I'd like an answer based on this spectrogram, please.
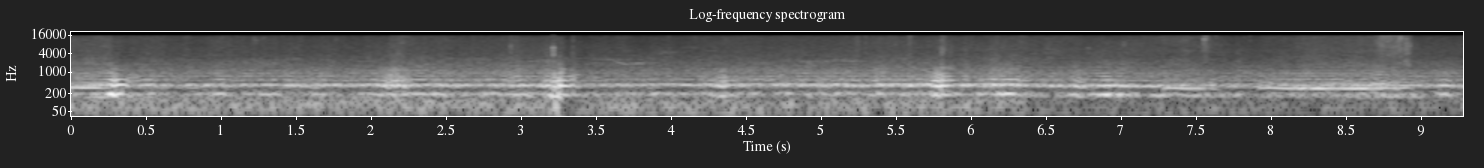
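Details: Tree bumblebee colony humming inside its nest, Bombus hypnorum with young queens present; continuous low droning buzz with slight wavering pitch and a few soft knocks and clicks.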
